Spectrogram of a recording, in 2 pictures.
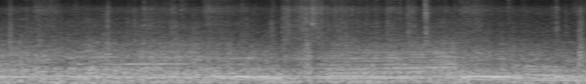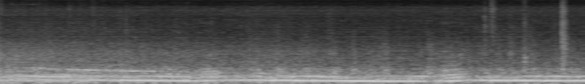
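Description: Rally car engine heard from inside the cockpit, revving hard under acceleration with a few sharp clicks. About six seconds in the revs fall and the engine settles into a low, steady note.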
